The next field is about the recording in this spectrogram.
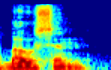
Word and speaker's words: boatswain: It's spelled boatswain, BOATSWAIN, but it's pronounced bosun.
